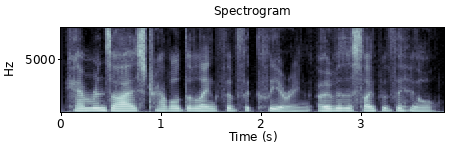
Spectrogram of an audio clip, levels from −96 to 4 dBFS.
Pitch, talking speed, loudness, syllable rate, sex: 190 Hz, 220 wpm, -17 LUFS, 5.8 syllables/s, female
